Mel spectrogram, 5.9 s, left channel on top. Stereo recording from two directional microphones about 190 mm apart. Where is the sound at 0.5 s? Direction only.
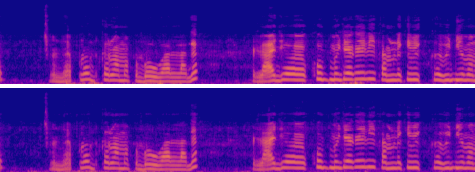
10° left (ahead or behind).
